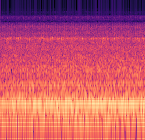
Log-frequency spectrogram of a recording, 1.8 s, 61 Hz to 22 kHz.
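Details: John Deere 7200R, after a new engine wire harness for fuel rail pressure fault codes, exhaust manifold reassembly and a welded repair with no leaks. Warming up before coolant top-off, it idles with a steady low hum, no misses, knocks or rattles: normal idle.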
